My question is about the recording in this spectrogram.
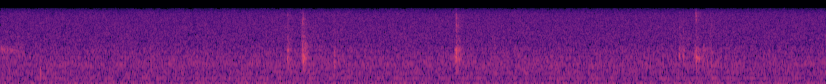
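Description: A few sparse, short clicks from working at a computer, in pairs and singles a second or two apart, over a faint steady hiss and low hum.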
